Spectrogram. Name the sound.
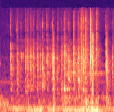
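clicking on a computer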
